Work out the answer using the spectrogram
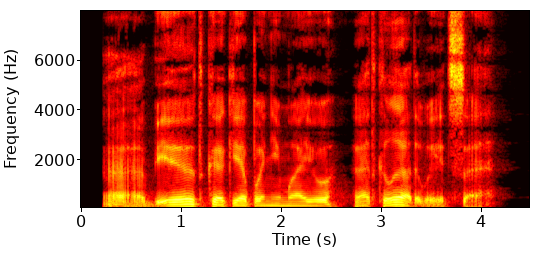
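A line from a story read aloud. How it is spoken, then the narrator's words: Heavy sigh. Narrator (Russian): Тяжело вздохнул Фантик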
